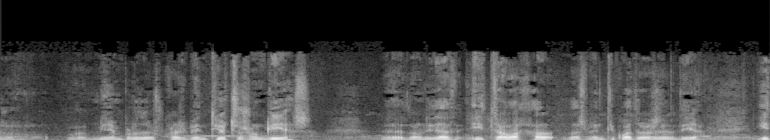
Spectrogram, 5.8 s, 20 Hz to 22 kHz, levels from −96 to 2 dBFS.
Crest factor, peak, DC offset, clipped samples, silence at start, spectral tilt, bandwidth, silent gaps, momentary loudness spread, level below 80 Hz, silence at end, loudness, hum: 18 dB; 0 dBFS; under 0.1%; under 0.1%; 0 s; -6 dB/octave; 14.5 kHz; none; 16 LU; -38 dBFS; 0 s; -17 LUFS; none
